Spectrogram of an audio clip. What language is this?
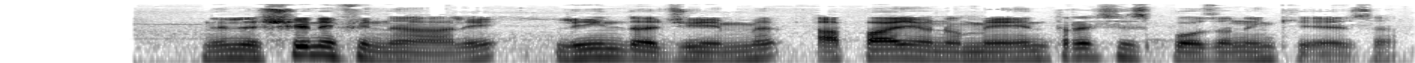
Italian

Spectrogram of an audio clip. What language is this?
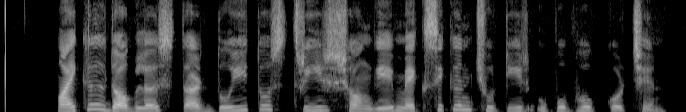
Bangla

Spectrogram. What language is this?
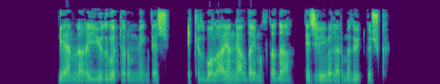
Turkmen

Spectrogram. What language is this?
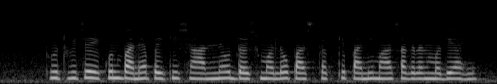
Marathi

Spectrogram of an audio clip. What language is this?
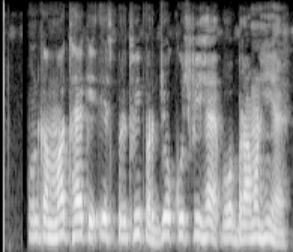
Hindi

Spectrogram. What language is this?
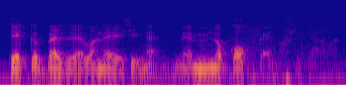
Finnish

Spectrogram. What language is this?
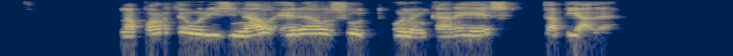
Catalan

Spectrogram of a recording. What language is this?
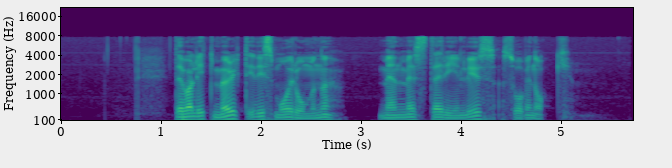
Norwegian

